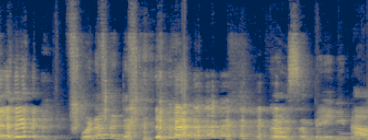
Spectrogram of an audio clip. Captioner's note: laughter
